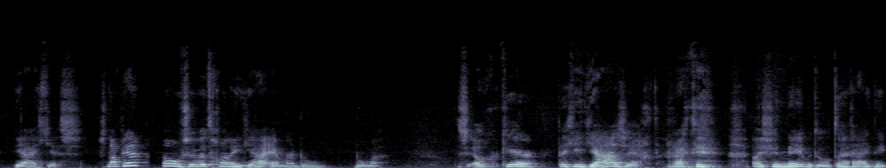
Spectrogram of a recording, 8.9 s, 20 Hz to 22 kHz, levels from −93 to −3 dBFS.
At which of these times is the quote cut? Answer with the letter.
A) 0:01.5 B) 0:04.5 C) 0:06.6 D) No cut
A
